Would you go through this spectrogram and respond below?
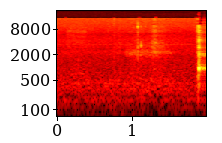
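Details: A baby in a onesie, awake early in the morning, is quiet and then gives one short, sharp hiccup near the end; hiccups.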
